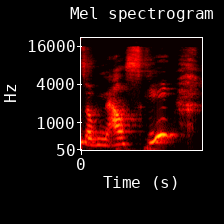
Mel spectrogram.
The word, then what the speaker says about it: Zolnowski: Today I am joined by Zolnowski. I might get you to correct me on my pronunciation there. No, you nailed it.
